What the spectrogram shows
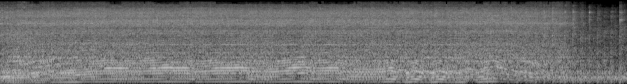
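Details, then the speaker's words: Poulan Pro 4218A two-stroke chainsaw, cold start after four months of storage: it fires in about two pulls and holds a crisp, even, high buzz with no stumbling or misfire; it runs healthy. "now that was two two pulls i think and like i said this thing haven't been started for four months"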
